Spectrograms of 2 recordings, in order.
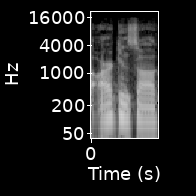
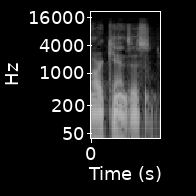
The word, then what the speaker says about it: Arkansas: no law that actually says it's prohibited from mispronouncing it but there the Arkansas code actually does Define how to pronounce Arkansas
